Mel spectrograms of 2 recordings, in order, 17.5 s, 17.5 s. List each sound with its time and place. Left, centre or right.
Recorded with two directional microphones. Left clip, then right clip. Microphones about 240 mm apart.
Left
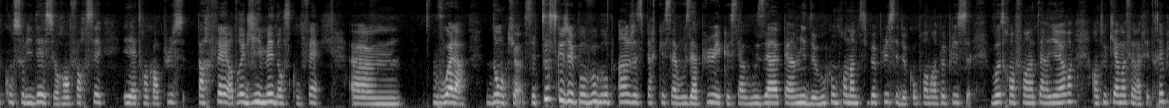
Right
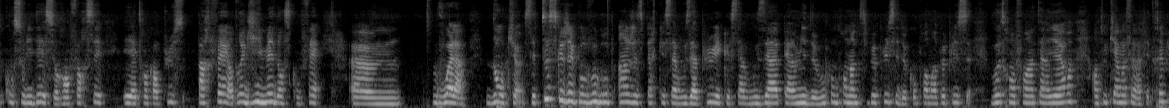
0.2 s speech: left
